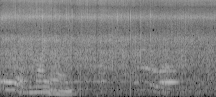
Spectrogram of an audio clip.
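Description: Garlic butter shrimp sizzle and crackle in a frying pan, a steady close hiss with a few sharp pops, and a voice talks over it at the start.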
